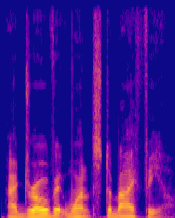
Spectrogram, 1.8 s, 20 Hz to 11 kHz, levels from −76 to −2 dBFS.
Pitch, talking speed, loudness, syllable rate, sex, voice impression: 135 Hz, 205 wpm, -16 LUFS, 5.1 syllables/s, male, masculine, slightly old, slightly muffled, slightly raspy, slightly calm, slightly mature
